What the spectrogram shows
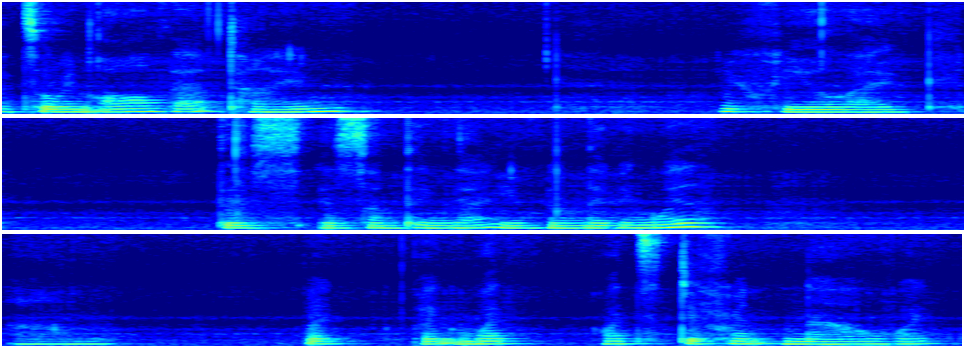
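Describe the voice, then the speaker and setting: A woman playing a calm, gentle therapist in an ASMR role-play, asking careful, hesitant questions in soft-spoken ASMR style. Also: fairly low pitch, takes it slowly, pauses often. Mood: calm, attentive. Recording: roomy echo, faint background noise.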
